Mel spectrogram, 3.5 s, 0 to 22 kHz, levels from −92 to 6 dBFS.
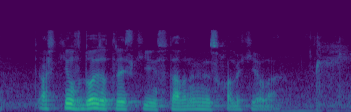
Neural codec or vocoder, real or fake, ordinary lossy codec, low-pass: none; real; none; 7.2 kHz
